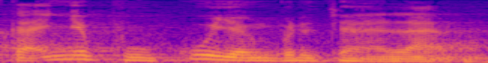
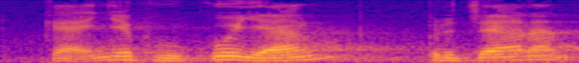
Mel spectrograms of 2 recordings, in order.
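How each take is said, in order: First: Said in the usual way. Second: Louder emphatic repeat. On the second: Shown as a demonstration.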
